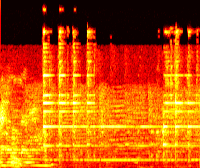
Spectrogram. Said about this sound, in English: Ring that bell.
